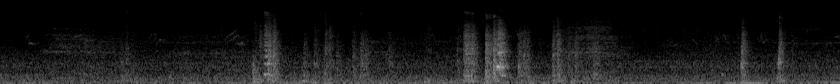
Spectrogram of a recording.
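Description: Quiet handling of a hand-built clay pot: a few short soft knocks and rubbing as fingers press and reshape the clay wall, spread a couple of seconds apart.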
